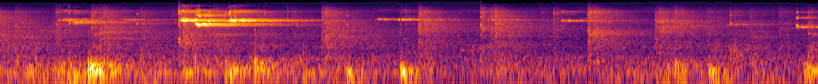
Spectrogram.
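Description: Trainers squeak sharply on a hard floor.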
